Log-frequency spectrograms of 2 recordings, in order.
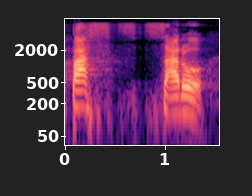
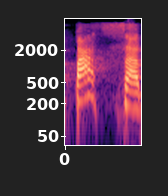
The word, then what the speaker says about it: passar: representar apenas um som eu não vou falar paz sarou eu vou falar passar o mesmo que eu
